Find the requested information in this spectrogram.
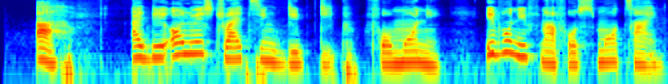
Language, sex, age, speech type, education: Nigerian Pidgin, female, 15-29, spontaneous, tertiary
